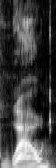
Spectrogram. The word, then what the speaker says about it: wound: what is wound is wound even a word yes it is wound is spelled exactly the same but it's pronounced differently and it's the past of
